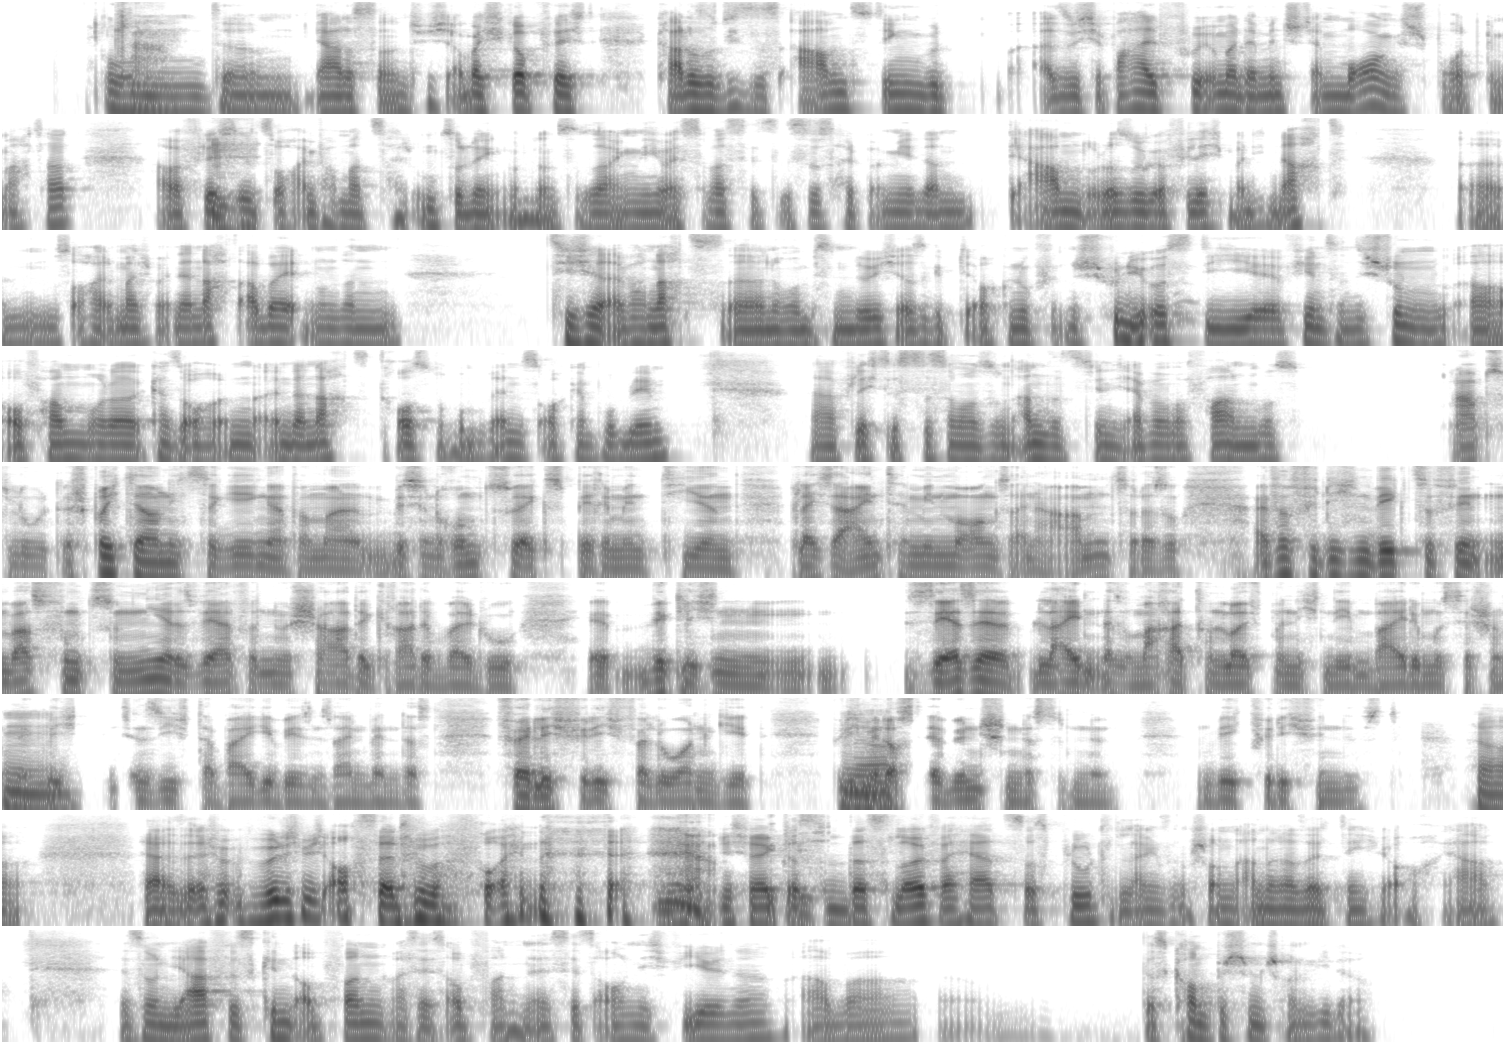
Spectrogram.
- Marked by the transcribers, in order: tapping; laughing while speaking: "Fitnessstudios"; laughing while speaking: "drüber freuen"; chuckle; other background noise; laughing while speaking: "Ja"
- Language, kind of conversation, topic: German, advice, Wie kann ich mit einem schlechten Gewissen umgehen, wenn ich wegen der Arbeit Trainingseinheiten verpasse?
